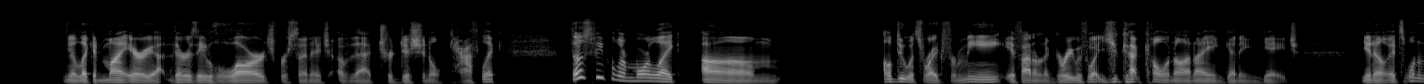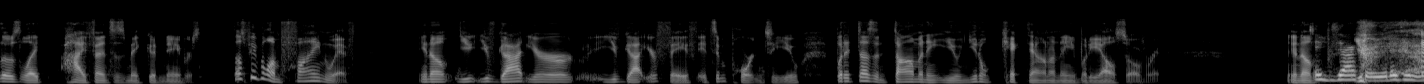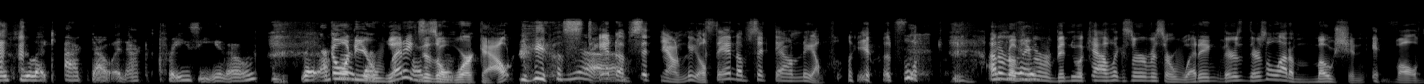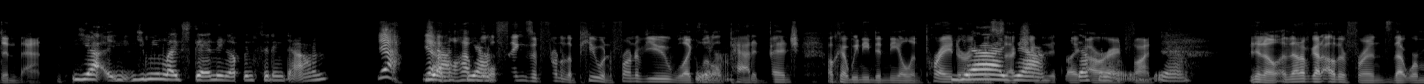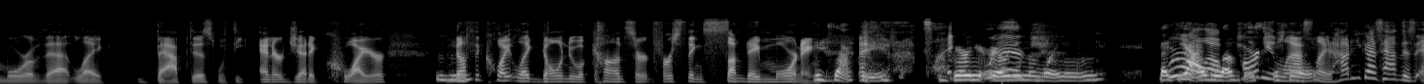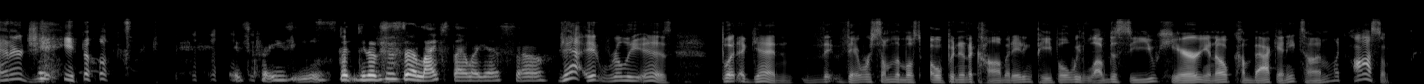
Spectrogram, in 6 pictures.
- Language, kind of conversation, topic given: English, unstructured, What family tradition are you reinventing as an adult, and what personal touches make it meaningful to you and others?
- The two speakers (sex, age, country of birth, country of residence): female, 18-19, United States, United States; male, 55-59, United States, United States
- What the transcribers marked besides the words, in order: tapping; laughing while speaking: "you got"; other background noise; laughing while speaking: "You're"; laugh; laughing while speaking: "you know"; laughing while speaking: "you know, it's like"; laugh; laughing while speaking: "and you know it's like"; laugh; laughing while speaking: "energy, you know? It's like So"; laugh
